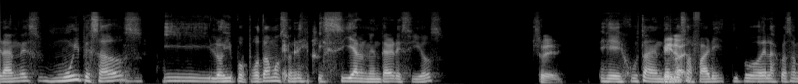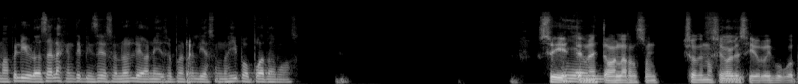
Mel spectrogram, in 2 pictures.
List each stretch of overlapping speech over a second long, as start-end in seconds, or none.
none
